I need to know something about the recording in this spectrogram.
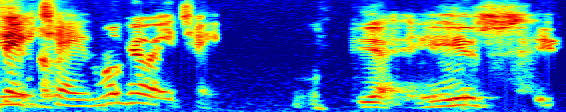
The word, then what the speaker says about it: Achane: We know it's A-Chain.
